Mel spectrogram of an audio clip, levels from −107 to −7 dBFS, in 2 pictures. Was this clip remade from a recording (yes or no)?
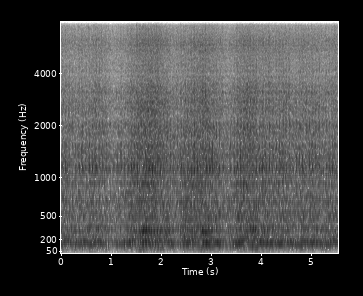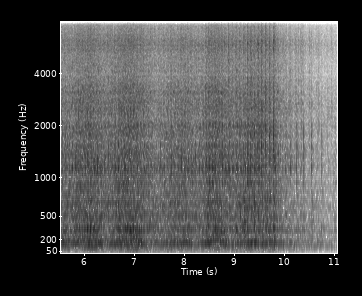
yes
